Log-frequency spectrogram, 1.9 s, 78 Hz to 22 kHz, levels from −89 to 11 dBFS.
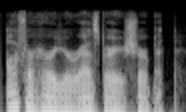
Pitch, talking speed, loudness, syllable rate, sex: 80 Hz, 160 wpm, -16 LUFS, 5.8 syllables/s, male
